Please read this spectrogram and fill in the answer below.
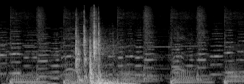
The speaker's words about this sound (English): Suddenly the door opened.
